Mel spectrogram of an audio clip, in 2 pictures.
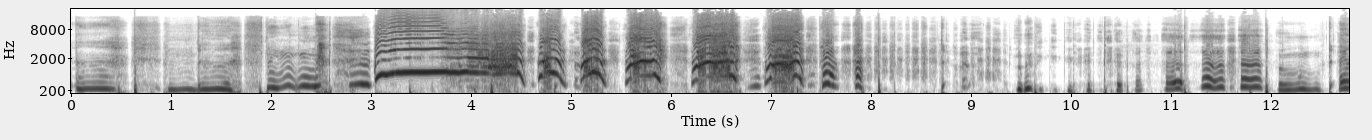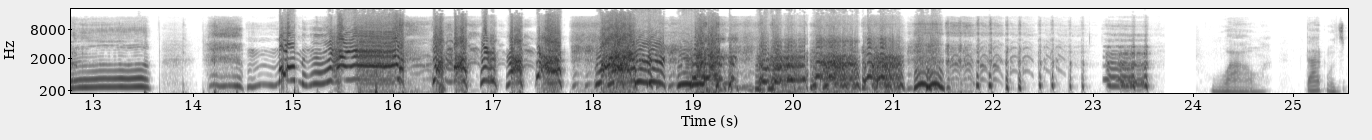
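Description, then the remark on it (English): A wordless song from a debut album: wild screams, yelps, groans and panting gasps, loud, with rapid shifts in pitch and brief pauses between outbursts, building to a shrill climax before fading. “It's one of your songs without lyrics.”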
